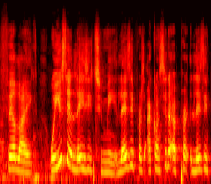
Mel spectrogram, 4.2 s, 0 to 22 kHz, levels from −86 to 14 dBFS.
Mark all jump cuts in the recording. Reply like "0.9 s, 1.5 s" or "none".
none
